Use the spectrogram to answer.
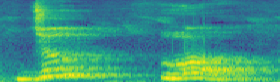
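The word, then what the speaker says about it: যুগ্ম: এটার উচ্চারণ হবে গুল ম যুগ ম।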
